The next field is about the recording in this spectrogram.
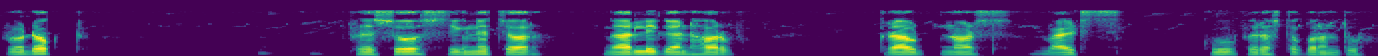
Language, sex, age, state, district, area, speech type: Odia, male, 18-30, Odisha, Kalahandi, rural, read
